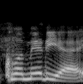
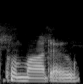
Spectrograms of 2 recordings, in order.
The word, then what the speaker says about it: Clamato: you say my name it's chlamydia it is not it's Clamato comado you know where that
